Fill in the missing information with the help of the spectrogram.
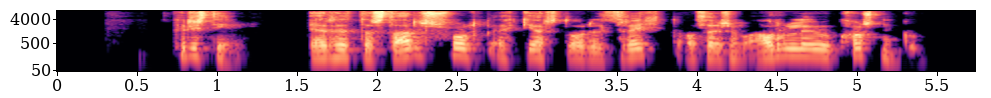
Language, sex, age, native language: Icelandic, male, 40-49, Icelandic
